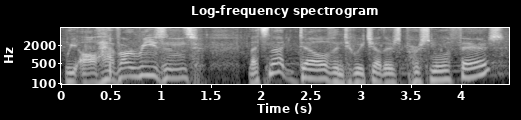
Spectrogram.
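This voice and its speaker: An actor playing a stern older priest on a secret mission, speaking in a grave, measured, guarded way in a video game. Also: male voice, medium pitch, lively intonation, mellow, natural voice.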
